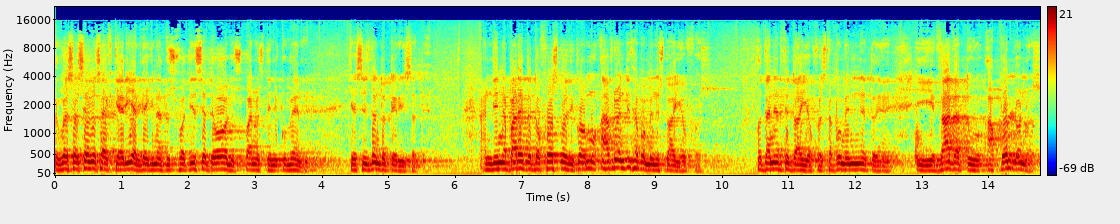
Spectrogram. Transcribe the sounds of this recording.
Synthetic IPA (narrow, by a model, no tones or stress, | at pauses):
e̞ɣo̞sɐse̞ðosɐefce̞ɾiɐlːeʝinɐt̪usfo̞t̪ise̞t̪e̞o̞luspɐno̞st̪inikume̞ni | ceesizðe̞nd̪o̞t̪iɾisɐt̪e̞̥ | ɐ̰nd̪inɐpɐɾe̞t̪e̞t̪o̞fo̞st̪o̞ðiko̞muʔɐvɾiont̪iθɐpomenist̪oaʝiofo̞s | o̞t̪ɐne̞ɾθit̪oaʝofosθɐpomeninet̪iðɐðɐt̪uɐpo̞lːo̞nos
